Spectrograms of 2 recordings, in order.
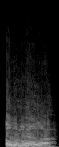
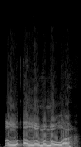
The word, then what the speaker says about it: Alomomola: Next up, Golem versus Alomomola. Yeah, you don't even know how to say it. It's so bad. Alomomola. Alomomola. Yes. It's supposed to be like Aloha, but also Mom, but also a palindrome.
